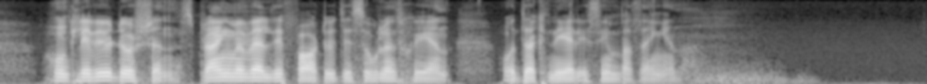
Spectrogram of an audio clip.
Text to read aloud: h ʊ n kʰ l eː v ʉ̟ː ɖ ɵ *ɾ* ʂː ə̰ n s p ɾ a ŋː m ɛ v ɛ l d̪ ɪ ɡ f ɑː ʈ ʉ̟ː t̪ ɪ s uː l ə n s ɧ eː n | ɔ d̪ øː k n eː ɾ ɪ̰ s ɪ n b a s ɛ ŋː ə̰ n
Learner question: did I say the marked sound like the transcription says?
no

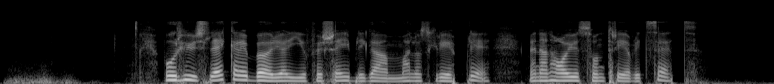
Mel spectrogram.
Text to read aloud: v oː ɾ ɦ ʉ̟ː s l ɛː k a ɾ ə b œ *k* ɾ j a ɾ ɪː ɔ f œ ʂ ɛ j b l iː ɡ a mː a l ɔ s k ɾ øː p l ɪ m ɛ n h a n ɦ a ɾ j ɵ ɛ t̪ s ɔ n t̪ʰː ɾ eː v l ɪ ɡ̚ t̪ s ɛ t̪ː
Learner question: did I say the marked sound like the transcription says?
no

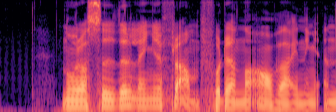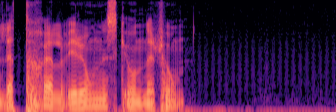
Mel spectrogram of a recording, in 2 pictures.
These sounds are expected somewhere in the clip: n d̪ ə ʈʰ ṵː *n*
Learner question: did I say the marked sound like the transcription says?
yes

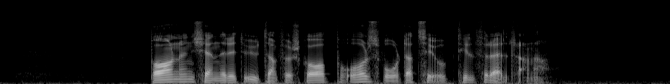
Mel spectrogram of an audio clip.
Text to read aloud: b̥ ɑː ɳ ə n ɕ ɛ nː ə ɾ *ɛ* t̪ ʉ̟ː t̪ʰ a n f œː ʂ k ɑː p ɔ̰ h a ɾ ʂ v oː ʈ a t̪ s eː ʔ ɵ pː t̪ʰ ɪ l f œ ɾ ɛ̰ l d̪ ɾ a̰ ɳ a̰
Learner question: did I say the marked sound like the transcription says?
yes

